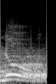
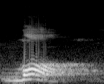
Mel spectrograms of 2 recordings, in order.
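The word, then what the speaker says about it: ض: langit-langit ya d ya jadi d bukan do tapi dho Allah magdubi magdubi d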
